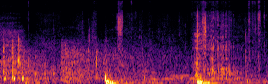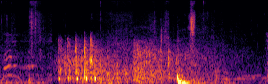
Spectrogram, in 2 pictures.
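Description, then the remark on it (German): Three sharp rifle shots crack out at irregular intervals in Kherson, Ukraine, each with a heavy low thump and a short echoing tail, over a steady outdoor background hum with faint, indistinct murmuring. “Ja, ich habe zum einen Gewehrschüsse mitgebracht”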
